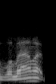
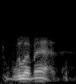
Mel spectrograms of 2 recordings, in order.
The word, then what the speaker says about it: Willamette: they are called the Willamette Valley that outsiders tend to pronounce will amend well it's not my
